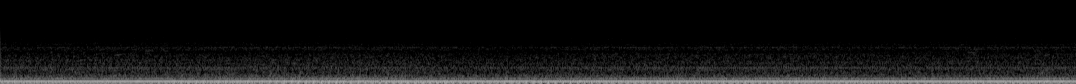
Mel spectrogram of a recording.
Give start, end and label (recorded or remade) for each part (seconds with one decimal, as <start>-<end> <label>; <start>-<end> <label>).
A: 0.0-3.2 recorded; 3.2-3.8 remade; 3.8-4.4 recorded; 4.4-5.8 remade; 5.8-10.8 recorded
